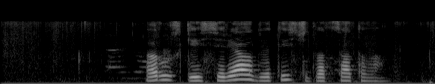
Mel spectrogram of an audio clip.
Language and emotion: Russian, neutral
